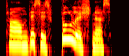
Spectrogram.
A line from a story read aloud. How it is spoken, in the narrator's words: she snapped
